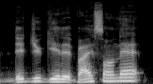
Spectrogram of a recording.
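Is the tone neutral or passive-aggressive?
neutral. It is asked in a neutral, plain tone.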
